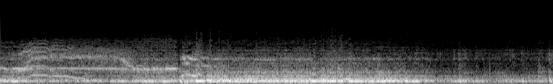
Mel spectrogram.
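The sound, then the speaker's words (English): Drama sound effect of a car speeding and overtaking on a wet road: a loud, sustained engine rumble with a wavering tone that eases off toward the end. “Mark, please don't drive so fast. The limit's 50. The road's wet.”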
